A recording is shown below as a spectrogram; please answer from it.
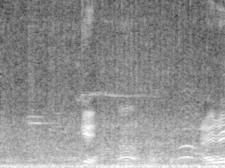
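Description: Low, steady rumble of motorcycle engines and street traffic, with brief snatches of men's voices about a second in and near the end.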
